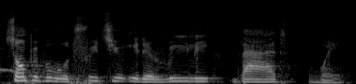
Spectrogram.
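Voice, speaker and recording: A man's voice: mid-range voice, expressive, a little slow, a little mellow, long reverb tail. A man giving a sermon in a conversational way, telling everyday stories and asking the congregation questions. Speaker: preacher.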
